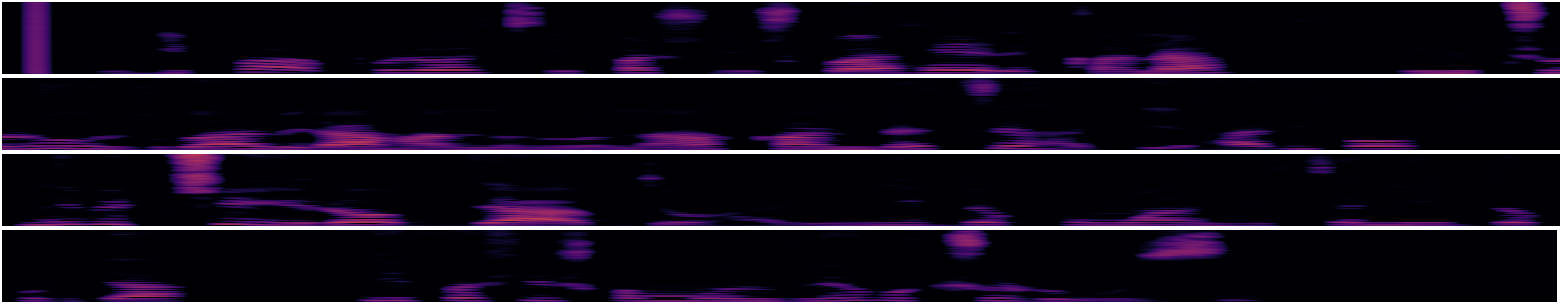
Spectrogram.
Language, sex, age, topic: Kinyarwanda, male, 25-35, finance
